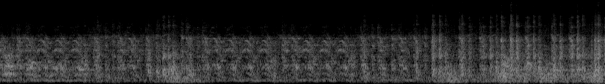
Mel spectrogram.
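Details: 2005 Ford Powerstroke 6.0 L diesel cold start, block heater plugged in about 5 hours: long weak cranking with scattered catches before it stumbles toward running; hard cold start.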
